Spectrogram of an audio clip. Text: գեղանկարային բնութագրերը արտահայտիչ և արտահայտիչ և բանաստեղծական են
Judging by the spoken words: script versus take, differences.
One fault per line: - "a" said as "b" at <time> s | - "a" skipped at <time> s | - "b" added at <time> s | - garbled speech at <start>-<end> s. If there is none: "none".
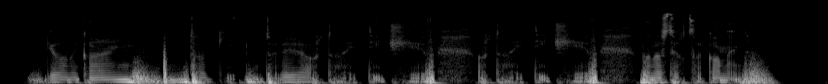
none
